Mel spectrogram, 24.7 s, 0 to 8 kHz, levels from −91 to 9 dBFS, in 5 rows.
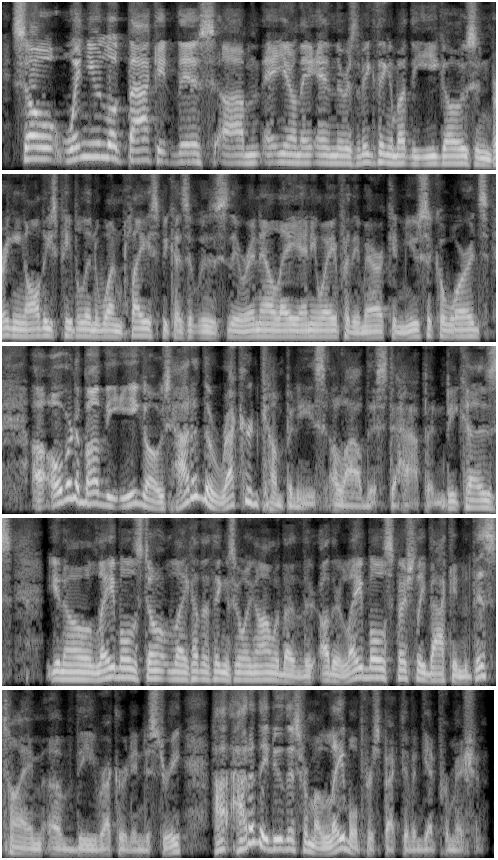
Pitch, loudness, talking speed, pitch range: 125 Hz, -14 LUFS, 230 wpm, 110-145 Hz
